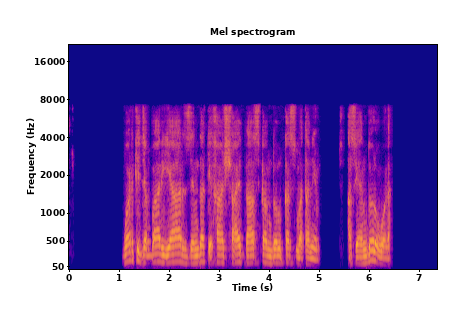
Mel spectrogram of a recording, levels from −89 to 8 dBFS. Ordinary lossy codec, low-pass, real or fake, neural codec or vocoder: AAC, 48 kbps; 7.2 kHz; fake; codec, 16 kHz, 4.8 kbps, FACodec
